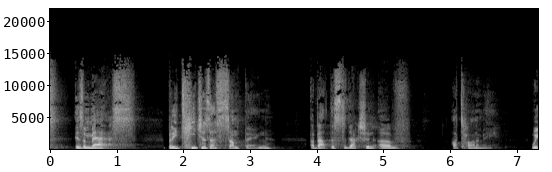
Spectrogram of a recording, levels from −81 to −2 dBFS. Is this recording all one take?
yes; 0 cuts

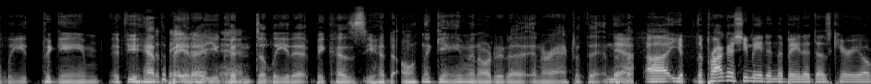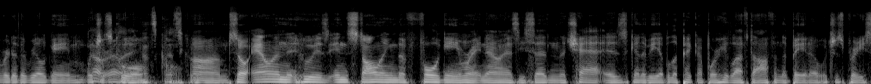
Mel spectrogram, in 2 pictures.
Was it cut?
yes; 1 cut; at 6.3 s

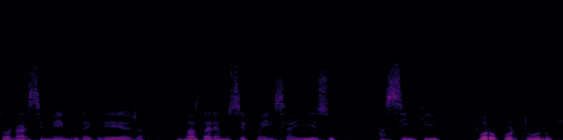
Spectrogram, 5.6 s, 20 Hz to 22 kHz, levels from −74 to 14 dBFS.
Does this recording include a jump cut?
no; 0 cuts

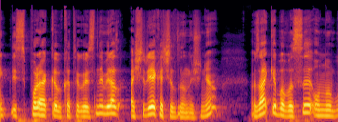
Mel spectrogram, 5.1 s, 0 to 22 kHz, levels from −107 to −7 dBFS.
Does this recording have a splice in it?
no; 0 cuts

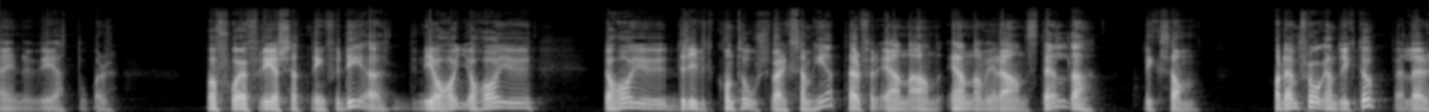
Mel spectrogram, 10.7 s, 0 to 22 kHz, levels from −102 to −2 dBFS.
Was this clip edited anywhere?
no; 0 cuts

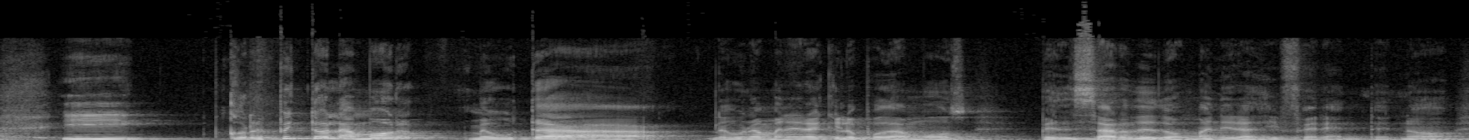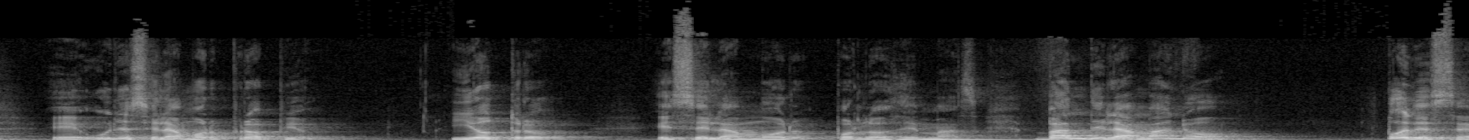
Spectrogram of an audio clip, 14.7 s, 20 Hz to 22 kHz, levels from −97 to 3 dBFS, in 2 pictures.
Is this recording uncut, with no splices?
yes; 0 cuts

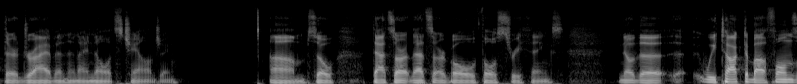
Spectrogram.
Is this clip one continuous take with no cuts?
yes; 0 cuts

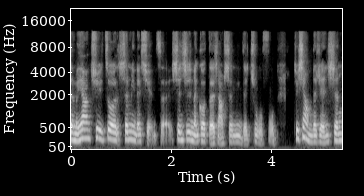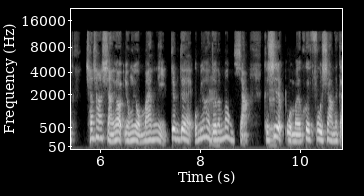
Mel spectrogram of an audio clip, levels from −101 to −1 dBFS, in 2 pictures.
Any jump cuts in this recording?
yes; 1 cut; at 4.3 s

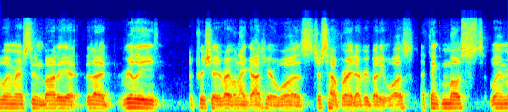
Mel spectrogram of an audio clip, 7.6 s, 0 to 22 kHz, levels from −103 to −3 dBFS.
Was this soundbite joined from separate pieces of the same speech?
yes; 1 cut; at 6.3 s

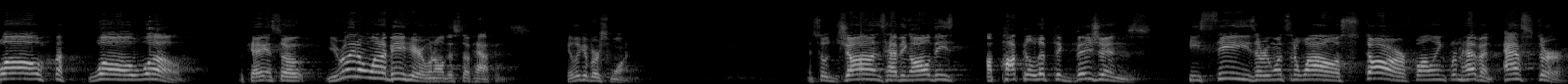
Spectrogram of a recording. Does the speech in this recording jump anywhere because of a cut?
yes; 1 cut; at 7.9 s

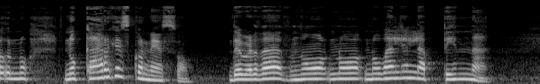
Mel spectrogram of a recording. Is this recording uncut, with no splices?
yes; 0 cuts

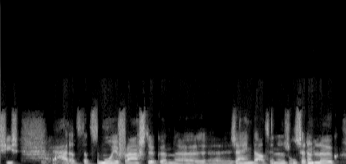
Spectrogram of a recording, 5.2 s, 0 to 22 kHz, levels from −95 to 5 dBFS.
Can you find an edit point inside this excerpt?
yes; 1 cut; at 1.5 s

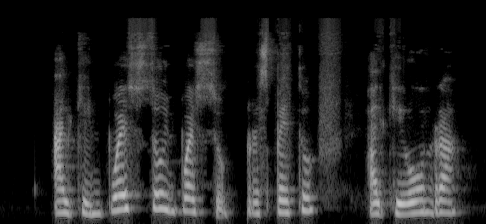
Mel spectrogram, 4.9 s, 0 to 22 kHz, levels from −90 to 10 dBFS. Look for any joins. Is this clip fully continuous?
no; 1 cut; at 2.5 s

